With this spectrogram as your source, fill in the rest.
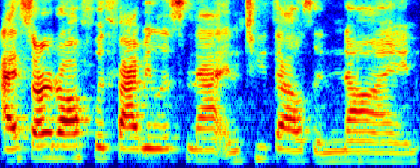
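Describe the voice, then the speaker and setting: Here a woman uses a normal speaking voice at medium pitch. Her pace is moderate and her intonation fairly even. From Florida. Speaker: travel vlogger. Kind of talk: live stream Q&A. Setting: live stream at home. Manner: casual, chatty.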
